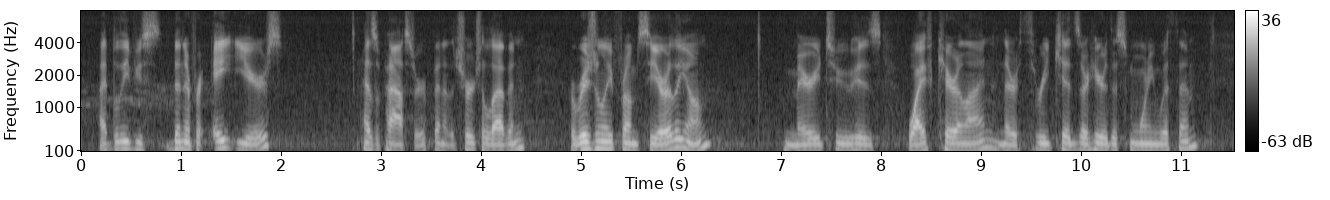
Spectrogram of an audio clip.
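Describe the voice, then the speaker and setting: A man with an ordinary speaking voice keeps to a moderate pace. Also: medium pitch for a man. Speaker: pastor. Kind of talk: sermon. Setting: church.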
